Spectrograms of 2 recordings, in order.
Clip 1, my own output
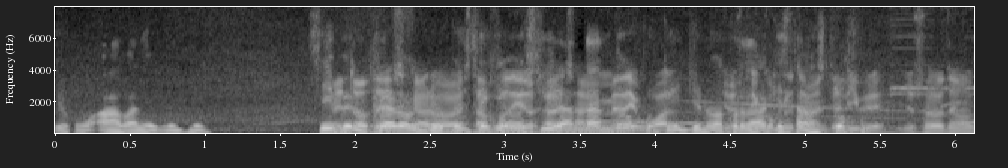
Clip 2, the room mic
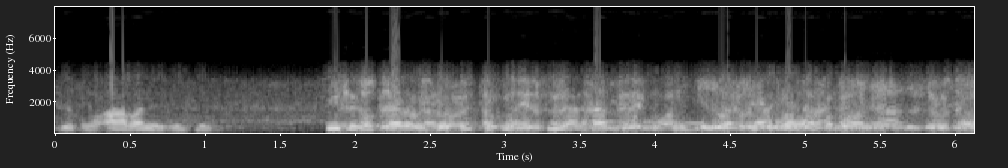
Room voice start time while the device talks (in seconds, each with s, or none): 4.2 s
